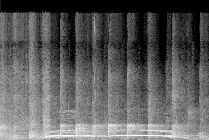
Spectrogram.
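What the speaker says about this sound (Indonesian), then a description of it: "kita berikan tepuk tangan sekali lagi" An audience of schoolchildren and adults in a classroom or hall claps their hands, a loud rhythmic patter of separate claps under a long held vocal tone and some voices.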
